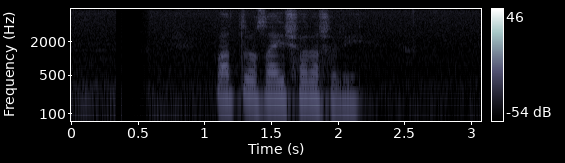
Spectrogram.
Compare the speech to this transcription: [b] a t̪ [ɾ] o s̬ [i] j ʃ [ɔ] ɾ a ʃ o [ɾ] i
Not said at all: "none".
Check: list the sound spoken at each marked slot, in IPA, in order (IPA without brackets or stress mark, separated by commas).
p, ɾ, a, ɔ, ɾ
